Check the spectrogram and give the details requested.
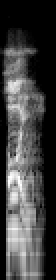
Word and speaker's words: hui: Yeah, actually, it is spelled like hui, but it's hoi.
